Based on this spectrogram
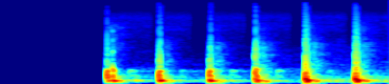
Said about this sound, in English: You hear that knocking? I do. Who is it?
